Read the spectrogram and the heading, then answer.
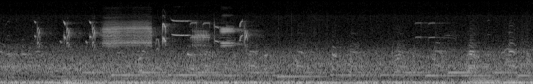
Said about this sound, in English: A couple Canada geese overhead.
